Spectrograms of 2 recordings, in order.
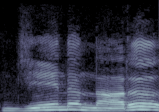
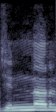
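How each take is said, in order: First: The two words are kept apart, both n sounds heard. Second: The two words run together with one n. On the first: The speaker calls it right. "ਨਖੇਰ ਕੇ ਪੜ੍ਹਨਾ ਹੈ" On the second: The speaker calls it wrong. "ਜਿਨਰ ਨਹੀਂ ਕਹਿ ਦੇਣਾ"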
